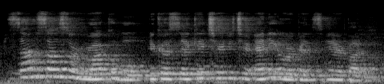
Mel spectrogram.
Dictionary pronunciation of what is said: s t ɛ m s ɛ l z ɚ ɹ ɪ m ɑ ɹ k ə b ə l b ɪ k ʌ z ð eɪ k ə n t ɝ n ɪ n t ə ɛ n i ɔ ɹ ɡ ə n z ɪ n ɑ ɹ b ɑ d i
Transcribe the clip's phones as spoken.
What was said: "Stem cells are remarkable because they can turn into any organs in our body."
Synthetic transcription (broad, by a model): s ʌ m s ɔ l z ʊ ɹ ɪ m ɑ k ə b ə l b ɪ k ʌ z ð eɪ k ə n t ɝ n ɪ t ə ɛ n i ɔ ɹ ɡ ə n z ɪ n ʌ ɹ b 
